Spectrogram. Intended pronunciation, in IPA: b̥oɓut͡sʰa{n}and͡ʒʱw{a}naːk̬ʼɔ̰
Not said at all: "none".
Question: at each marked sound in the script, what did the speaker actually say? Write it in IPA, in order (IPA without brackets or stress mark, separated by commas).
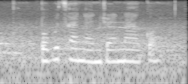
n, a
